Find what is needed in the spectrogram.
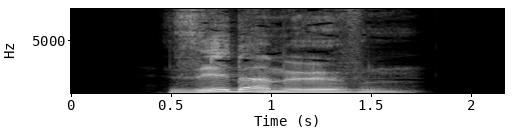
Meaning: plural of Silbermöwe
- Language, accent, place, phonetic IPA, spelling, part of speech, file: German, Germany, Berlin, [ˈzɪlbɐˌmøːvn̩], Silbermöwen, noun, De-Silbermöwen.ogg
